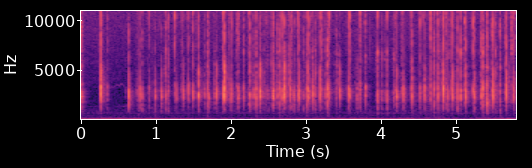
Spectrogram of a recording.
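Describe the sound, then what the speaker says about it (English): Fingers clatter on a computer keyboard during coding practice, a fast irregular run of soft key clicks, fairly quiet and close, with no speech. "Man, I can't type that well."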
